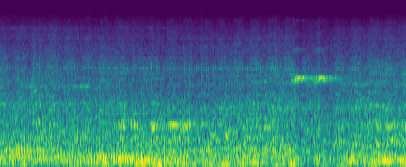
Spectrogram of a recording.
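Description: Cars driving past close by on a busy city street, with dance music playing and crowd voices mixed in.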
